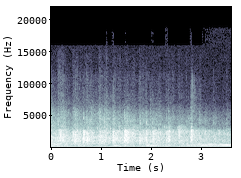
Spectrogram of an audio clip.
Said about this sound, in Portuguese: Você diz amém. Alguns diz glória a Deus, outros aplaudem ao Senhor. Muito bem.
